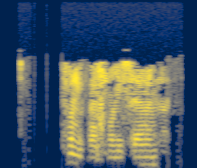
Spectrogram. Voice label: Mesa County Sheriff Dispatch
